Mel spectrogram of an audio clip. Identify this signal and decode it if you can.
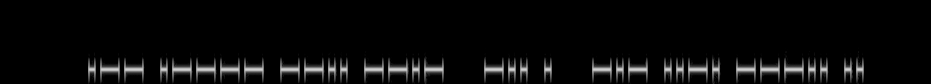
Morse code, heard as a keyed tone, about 20 wpm, 700 Hz. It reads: W1ZQ DE KF8I
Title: USA Callsign DE Callsign - 4 Characters - 20wpm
